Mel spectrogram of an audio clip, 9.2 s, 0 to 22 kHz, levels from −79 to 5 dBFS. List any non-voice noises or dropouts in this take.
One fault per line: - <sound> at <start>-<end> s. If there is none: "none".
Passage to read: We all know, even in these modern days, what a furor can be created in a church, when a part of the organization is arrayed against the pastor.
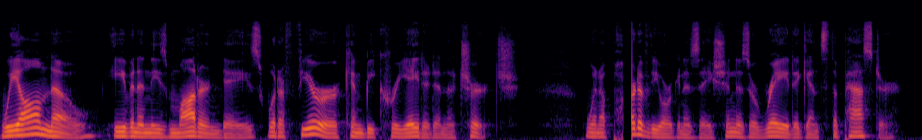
- dropout at 6.2-6.3 s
